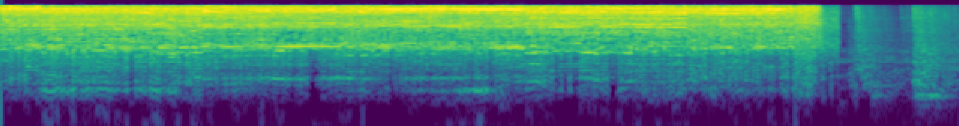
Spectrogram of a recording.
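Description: An angle grinder screeches loudly as it cuts through metal.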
